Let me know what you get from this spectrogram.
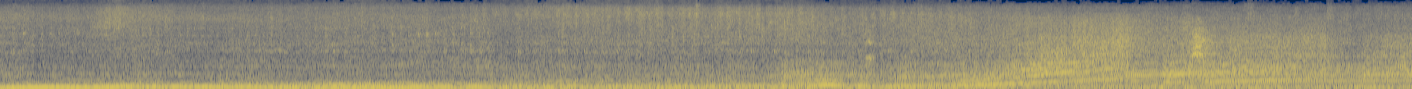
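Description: A Corvette and a Camaro drag racing: engines idling with a low rumble at the line, then launching about eight seconds in and revving hard, their notes climbing in pitch through several gear changes as they pull away.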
